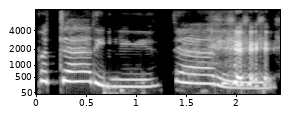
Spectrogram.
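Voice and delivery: put-on childish whine, high and slow on daddy; whiny child. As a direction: whimper like a kid begging his dad. S1 voices whining child.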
